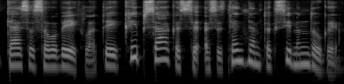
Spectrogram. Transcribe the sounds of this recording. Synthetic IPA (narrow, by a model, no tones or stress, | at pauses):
t̪ʲæːsʲɛsɑːʋoːʋʲɛɪklˠɑ̰ːt̪ɐɪkɐɪpsʲæːkɐsʲɪʔɐsʲɪsʲt̪ʲɛnt̪ɪnʲeɛmt̪ɐksʲiːmʲɪnd̪ɐʊɡɐ̰ɪ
